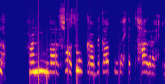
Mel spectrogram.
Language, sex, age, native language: Icelandic, male, 12, Icelandic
